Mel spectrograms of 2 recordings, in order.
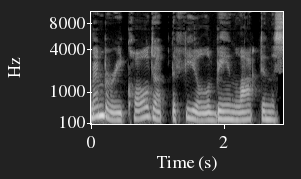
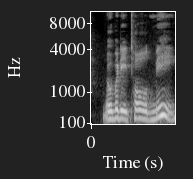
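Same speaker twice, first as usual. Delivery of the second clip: raised, growling voice; 5 dB louder than usual. In a story read aloud, a man at a table complains: growling. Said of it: "he growled".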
